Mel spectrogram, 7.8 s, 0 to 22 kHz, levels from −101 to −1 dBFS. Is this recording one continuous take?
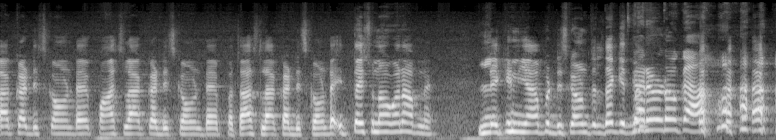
yes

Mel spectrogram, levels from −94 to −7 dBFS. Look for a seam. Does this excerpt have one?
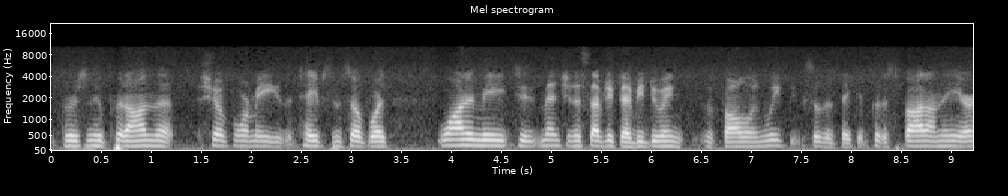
yes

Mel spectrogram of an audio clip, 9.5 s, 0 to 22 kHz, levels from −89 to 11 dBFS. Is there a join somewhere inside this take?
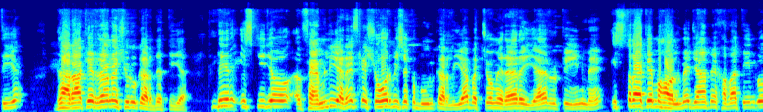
yes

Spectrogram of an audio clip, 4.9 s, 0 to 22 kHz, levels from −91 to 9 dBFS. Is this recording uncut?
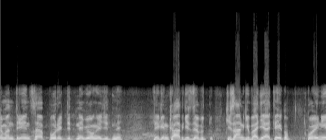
yes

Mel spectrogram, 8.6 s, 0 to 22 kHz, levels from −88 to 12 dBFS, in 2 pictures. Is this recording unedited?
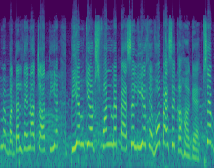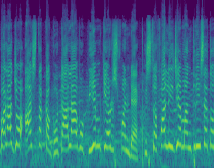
no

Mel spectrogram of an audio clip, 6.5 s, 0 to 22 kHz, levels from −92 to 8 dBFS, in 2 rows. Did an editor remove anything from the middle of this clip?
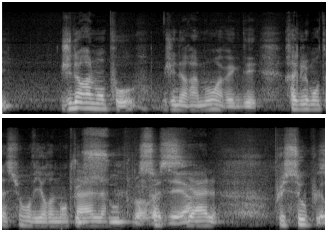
no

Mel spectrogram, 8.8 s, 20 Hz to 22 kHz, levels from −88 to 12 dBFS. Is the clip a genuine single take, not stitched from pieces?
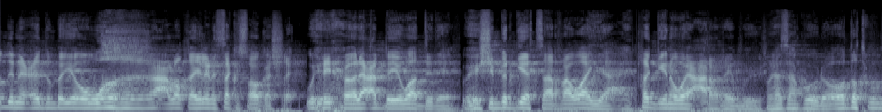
no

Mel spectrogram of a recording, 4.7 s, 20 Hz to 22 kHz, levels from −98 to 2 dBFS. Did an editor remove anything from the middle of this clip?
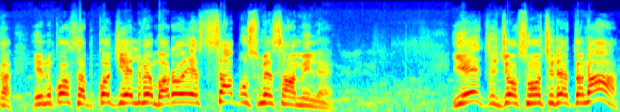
no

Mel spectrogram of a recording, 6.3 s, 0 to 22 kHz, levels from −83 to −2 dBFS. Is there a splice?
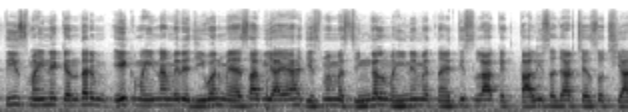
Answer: no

